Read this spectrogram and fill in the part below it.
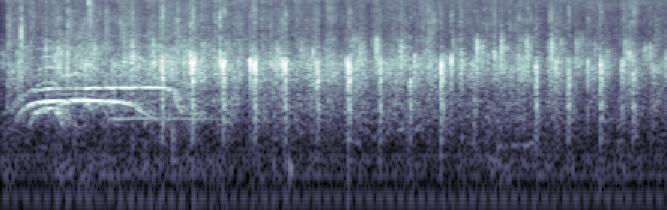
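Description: Audience applause at a film Q&A panel as cast members come down to join, steady sustained clapping from a crowd filling the room, with some voices mixed in.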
